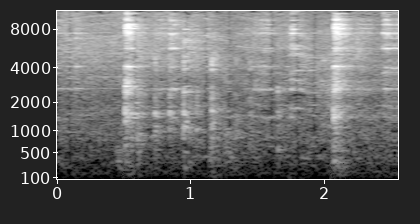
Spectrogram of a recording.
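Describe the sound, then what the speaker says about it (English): Whisk clinking against a bowl of buttermilk pancake batter with salt, a series of light, uneven metallic taps and scrapes heard up close at a moderate, irregular pace. "Now give it a whisk together."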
